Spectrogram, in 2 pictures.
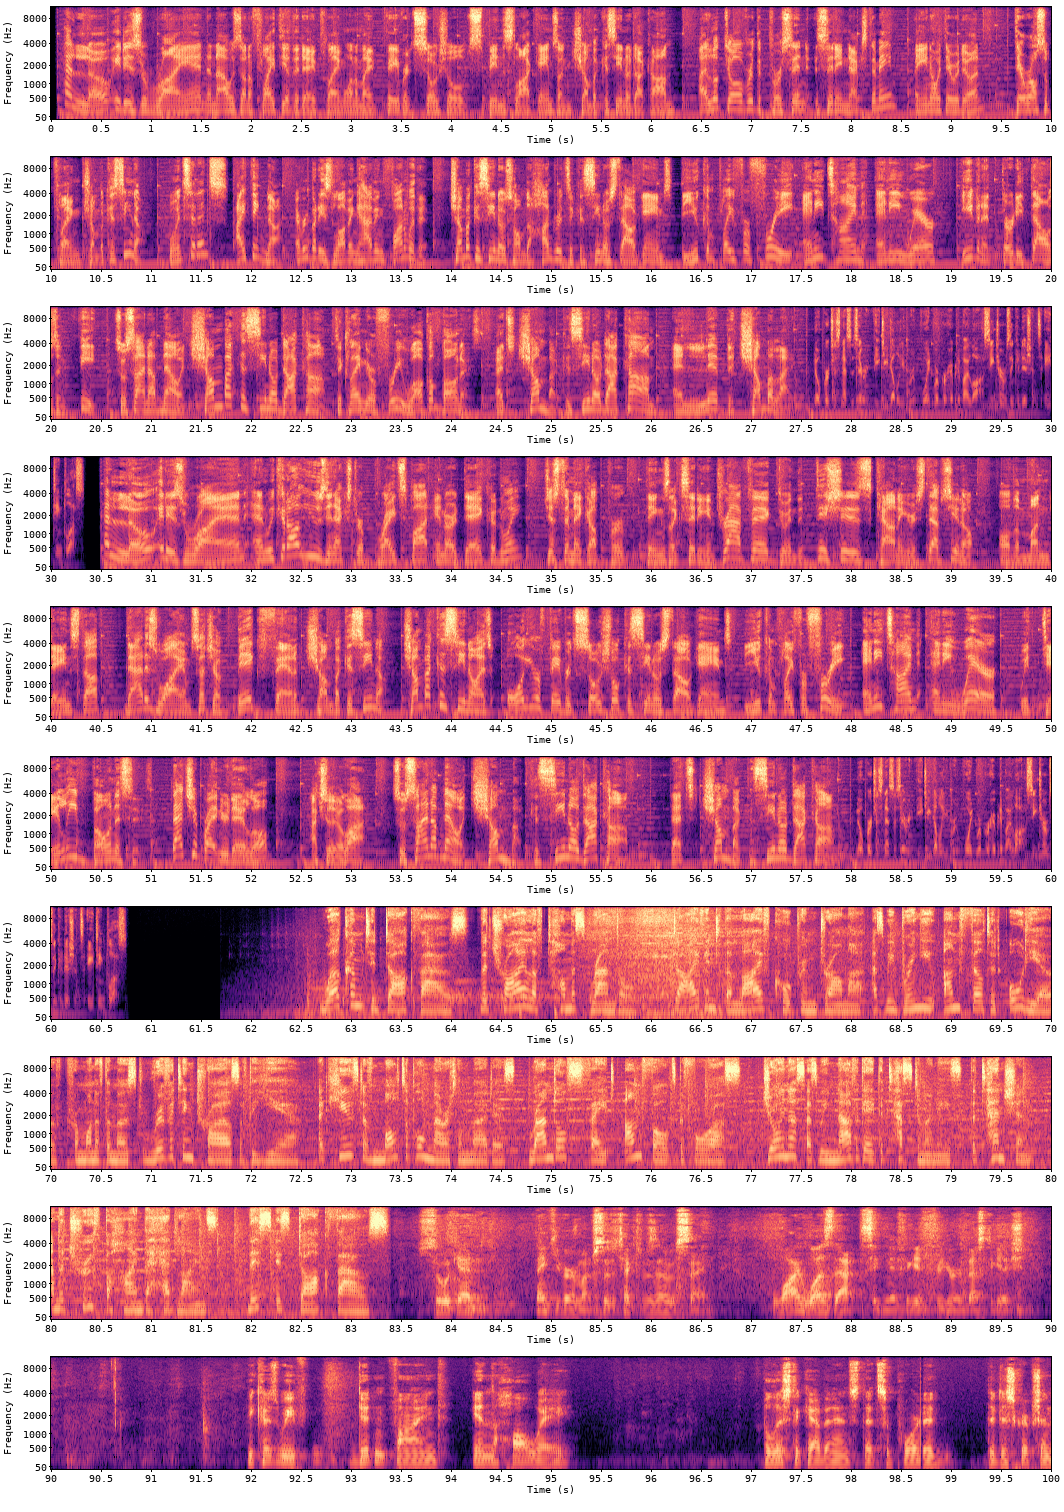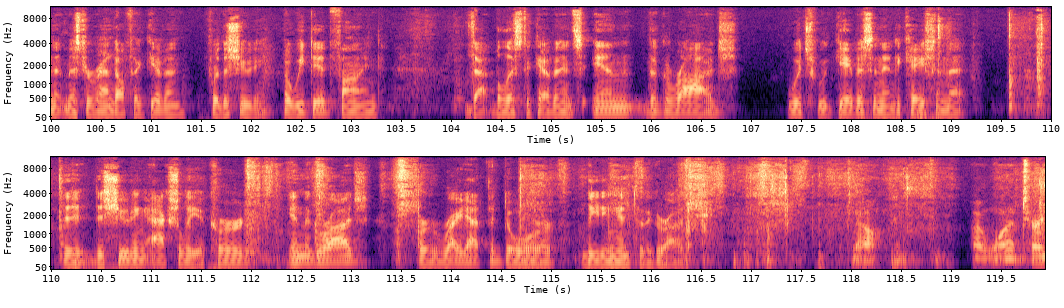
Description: Every episode beams you directly into the heart of the courtroom, with raw, unedited audio from testimonies, cross-examinations, and the ripple of murmurs from the gallery.
We accompany the live audio with expert legal insights, breaking down the day's events, the strategies in play, and the potential implications of each revelation.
